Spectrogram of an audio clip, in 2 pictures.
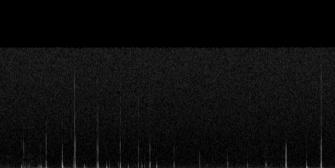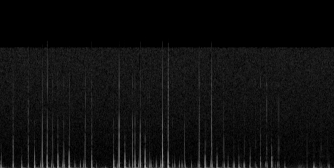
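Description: A red lipstick in a silver metal case, held by the fingertips, is pressed and smeared back and forth over a thick layer of red lipstick on white tape covering a small plastic earphone microphone remote. It makes irregular sticky clicks and scratchy rubs, sparse and soft at first, then growing denser and louder toward the middle and end. The sound is dull and low-heavy, with no lingering ring.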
